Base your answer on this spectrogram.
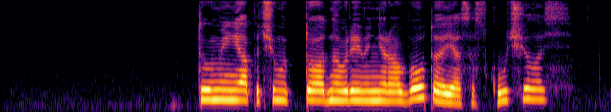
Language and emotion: Russian, neutral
